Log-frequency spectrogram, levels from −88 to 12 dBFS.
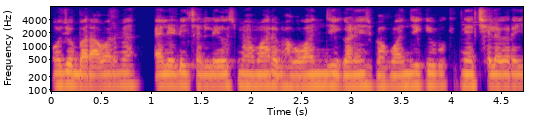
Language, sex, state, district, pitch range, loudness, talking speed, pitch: Hindi, male, Uttar Pradesh, Jyotiba Phule Nagar, 115-120 Hz, -17 LUFS, 280 wpm, 115 Hz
